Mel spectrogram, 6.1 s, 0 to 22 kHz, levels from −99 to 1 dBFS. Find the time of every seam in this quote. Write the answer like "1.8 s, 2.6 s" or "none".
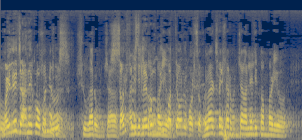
1.3 s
